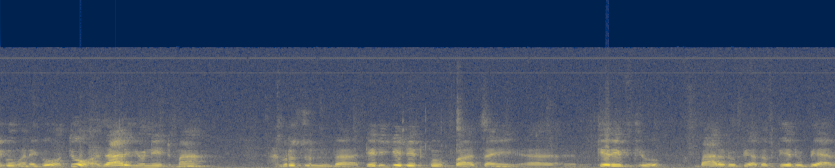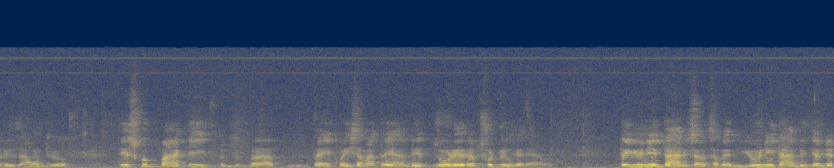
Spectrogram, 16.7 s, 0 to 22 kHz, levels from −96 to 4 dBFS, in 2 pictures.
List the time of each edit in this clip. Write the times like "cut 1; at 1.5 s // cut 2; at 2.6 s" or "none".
none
